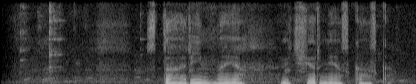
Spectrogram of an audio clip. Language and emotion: Russian, sad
